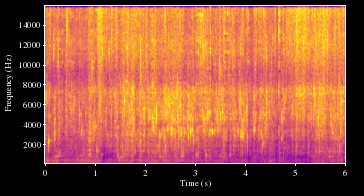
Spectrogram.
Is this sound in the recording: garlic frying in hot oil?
yes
